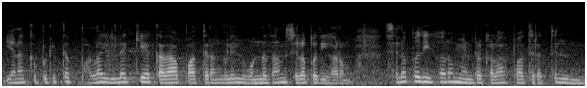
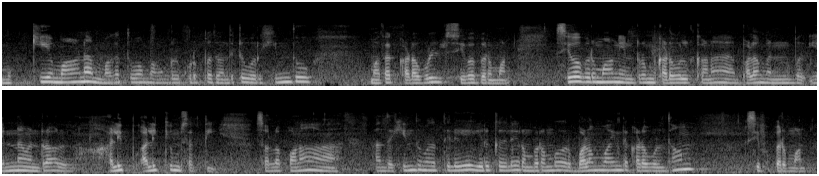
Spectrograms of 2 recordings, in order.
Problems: constant background noise, background conversations at intervals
